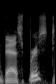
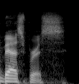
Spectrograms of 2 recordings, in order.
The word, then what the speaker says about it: Besbris: I am your host, Dan Bespris, D-A-N-B-E-S-B-R-I-S. I think I just spelled my last name wrong. But who's counting? It's Dan Bespris.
